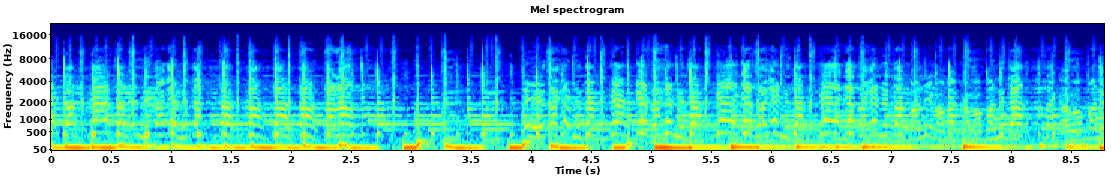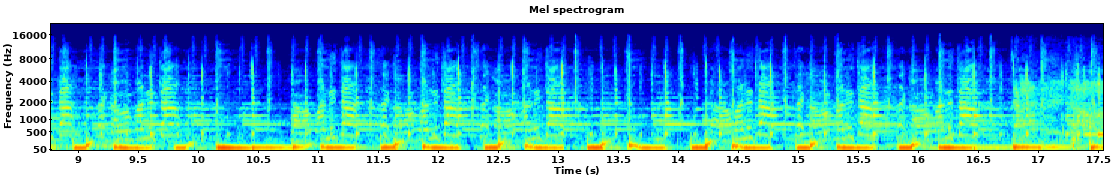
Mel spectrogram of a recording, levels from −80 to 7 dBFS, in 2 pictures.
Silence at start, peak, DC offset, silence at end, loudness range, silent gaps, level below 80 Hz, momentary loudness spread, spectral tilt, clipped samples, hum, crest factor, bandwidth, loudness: 0 s; -4 dBFS; under 0.1%; 0 s; 2 LU; none; -28 dBFS; 4 LU; -4.5 dB/octave; under 0.1%; none; 16 dB; 14.5 kHz; -22 LUFS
